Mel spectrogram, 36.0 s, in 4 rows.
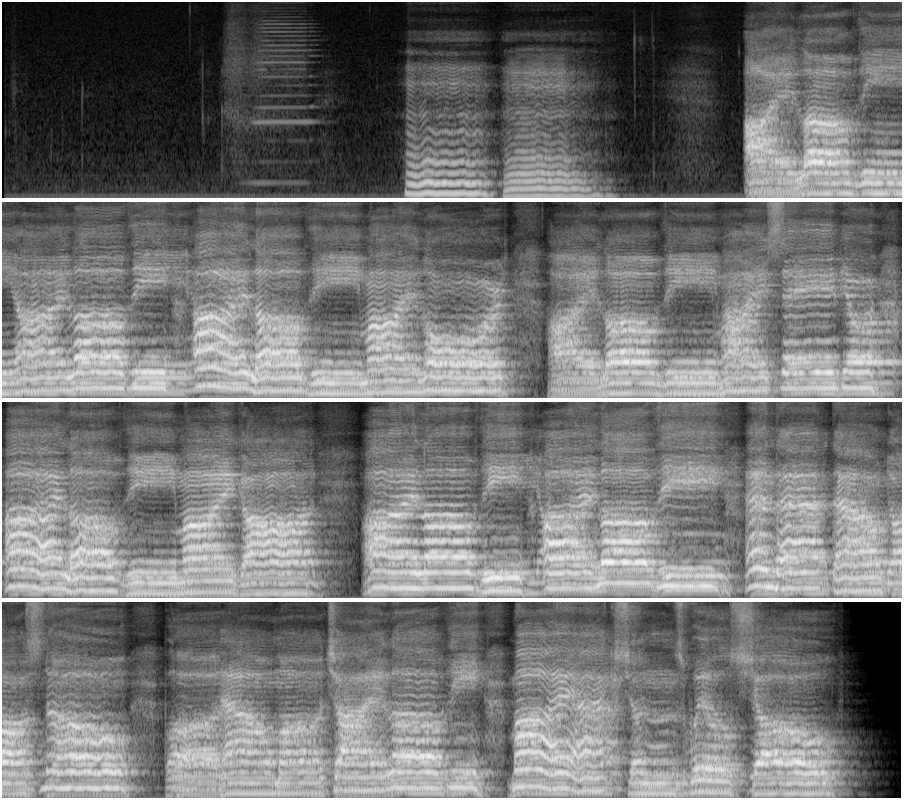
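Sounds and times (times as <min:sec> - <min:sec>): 
soprano singing: 0:07.4 - 0:35.4.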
